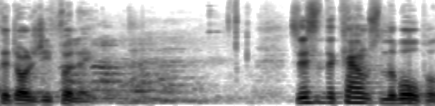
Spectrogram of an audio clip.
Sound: attendees laughs

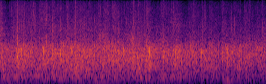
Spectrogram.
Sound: applause

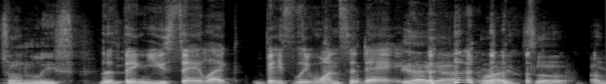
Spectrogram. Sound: laughs

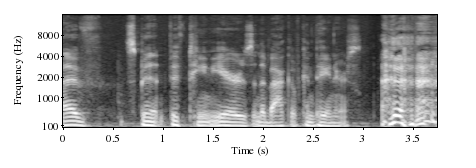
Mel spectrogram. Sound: laughs

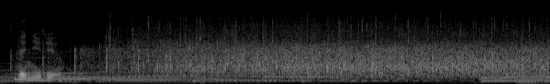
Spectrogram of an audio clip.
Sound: audience applauding

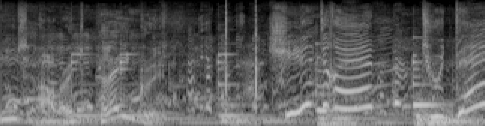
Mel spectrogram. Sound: clapping

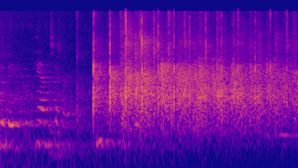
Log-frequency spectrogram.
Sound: applause

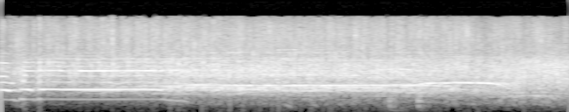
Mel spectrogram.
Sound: audience cheering

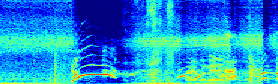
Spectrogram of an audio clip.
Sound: screams

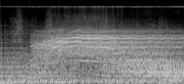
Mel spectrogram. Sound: cat meows

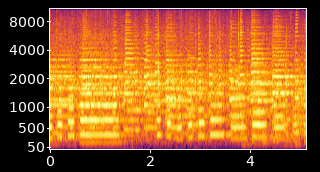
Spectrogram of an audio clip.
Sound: audience applauds

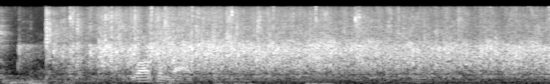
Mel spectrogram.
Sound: applause

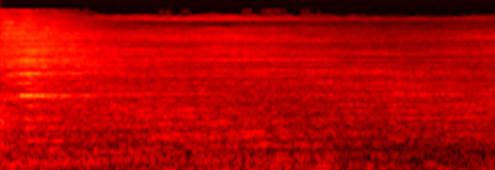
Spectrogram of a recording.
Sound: air whooshing

